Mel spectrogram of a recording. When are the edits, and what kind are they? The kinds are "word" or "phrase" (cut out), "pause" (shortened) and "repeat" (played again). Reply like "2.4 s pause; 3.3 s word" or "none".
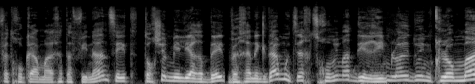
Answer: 1.5 s word; 2.2 s word; 3.1 s word; 3.9 s word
